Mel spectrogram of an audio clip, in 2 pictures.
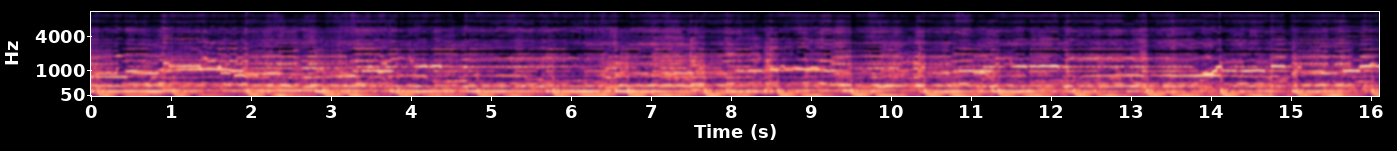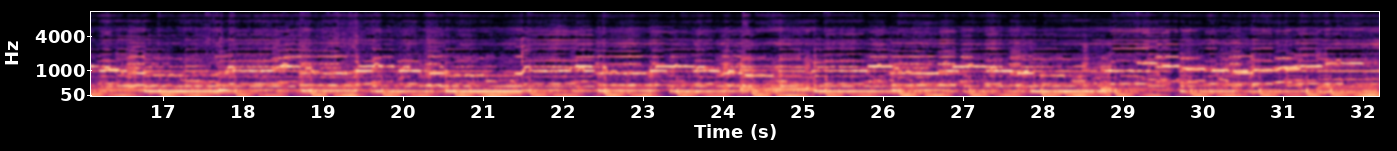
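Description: Traditional Andean festival music for the Qhapaq Negro dance: a reedy melody with held notes over a steady low drum beat, playing without a break.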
